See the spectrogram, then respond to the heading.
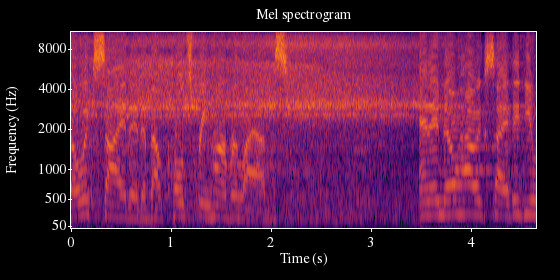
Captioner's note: audience members shushing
